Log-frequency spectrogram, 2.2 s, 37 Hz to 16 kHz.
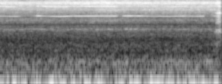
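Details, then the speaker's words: Continuous high-pitched whine with hiss from a high-speed dental handpiece cutting a lower-arch Class II #30 MO preparation on a typodont model tooth in a teaching demo; extending outline into grooves, preserving triangular ridges. "So now I just want to make sure that all the walls are the same height as the burr. I'm preserving the triangular ridges between the grooves, but extending into each of those grooves and making a nice, smooth, flowing outline."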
